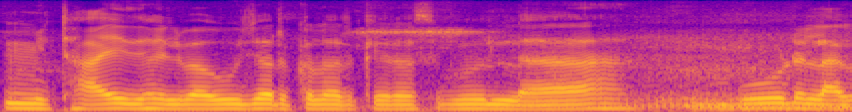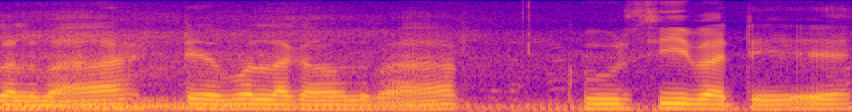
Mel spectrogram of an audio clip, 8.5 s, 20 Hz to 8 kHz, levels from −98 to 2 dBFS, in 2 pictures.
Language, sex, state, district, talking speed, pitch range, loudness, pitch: Bhojpuri, male, Bihar, East Champaran, 105 wpm, 115-125 Hz, -15 LUFS, 120 Hz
